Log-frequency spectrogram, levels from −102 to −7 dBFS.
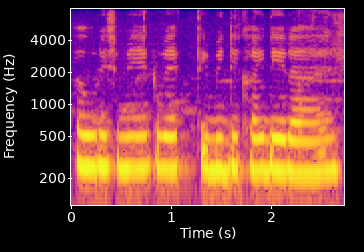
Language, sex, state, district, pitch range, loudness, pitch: Hindi, female, Uttar Pradesh, Saharanpur, 240-255 Hz, -13 LUFS, 245 Hz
